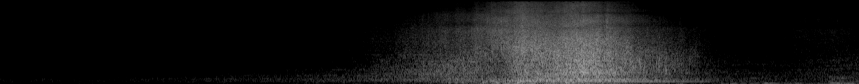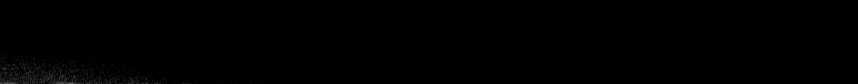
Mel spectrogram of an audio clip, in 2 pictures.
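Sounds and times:
various automobiles: 3.8 - 7.2.

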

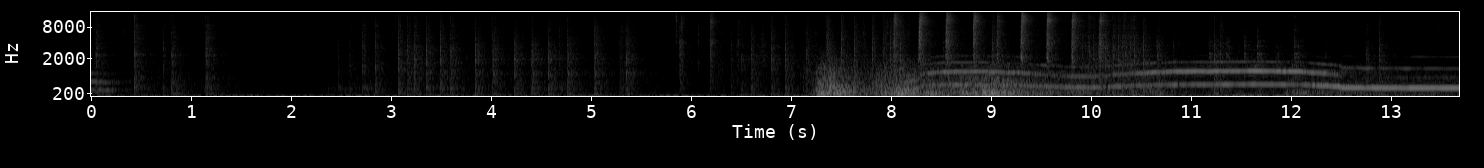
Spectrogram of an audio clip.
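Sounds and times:
spooky room ambience loop: 7.2 - 13.5.

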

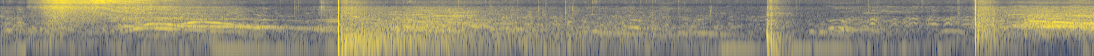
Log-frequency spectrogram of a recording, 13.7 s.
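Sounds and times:
people at a firework display: 0.0 - 13.6
firework display outdoors: 0.3 - 3.2, 4.0 - 8.2, 12.2 - 12.6.

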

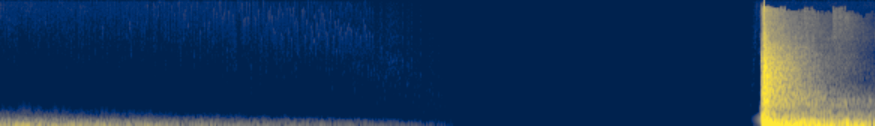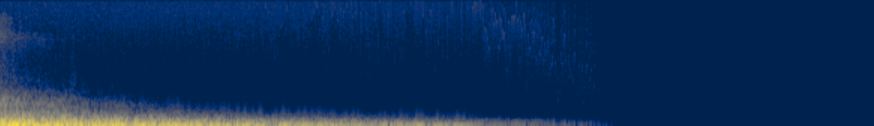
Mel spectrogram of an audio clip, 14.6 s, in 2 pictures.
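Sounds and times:
single 66 inch drum flam with soft beater: 6.4 - 11.1.

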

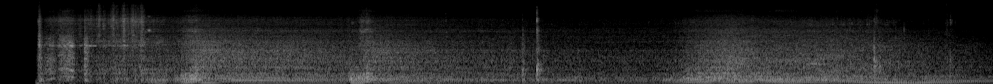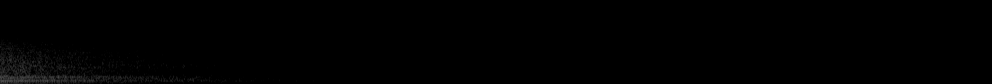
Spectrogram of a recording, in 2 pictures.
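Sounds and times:
various automobiles: 0.4 - 12.9.

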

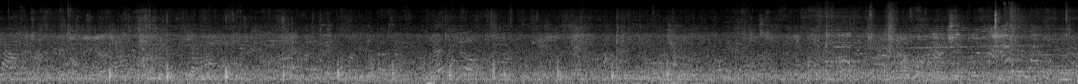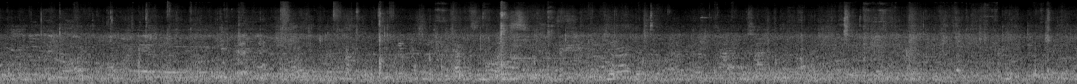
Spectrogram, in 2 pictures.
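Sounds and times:
crowd footsteps: 0.0 - 21.5.

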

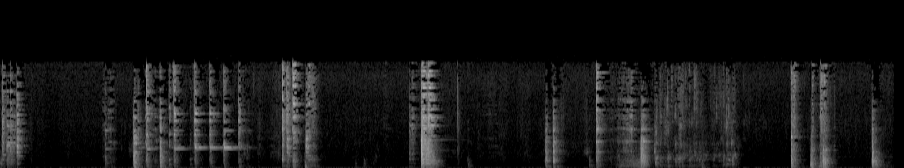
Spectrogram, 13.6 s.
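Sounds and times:
dishes clattering in background: 0.0 - 0.4, 1.6 - 4.8, 8.2 - 10.0, 11.9 - 13.3.

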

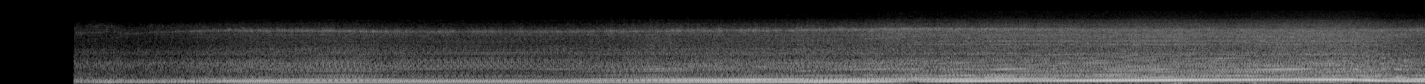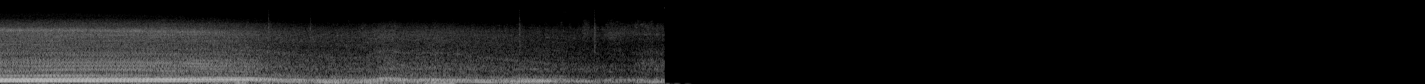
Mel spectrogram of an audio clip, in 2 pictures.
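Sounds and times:
fire engine sirens: 0.8 - 20.9.

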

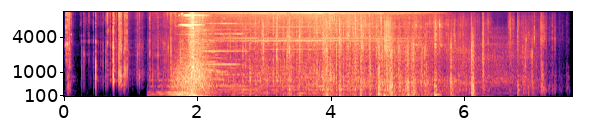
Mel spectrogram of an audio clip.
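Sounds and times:
ice spell cold whooshes: 1.3 - 5.5.

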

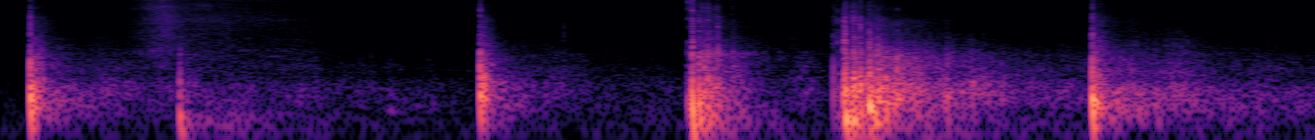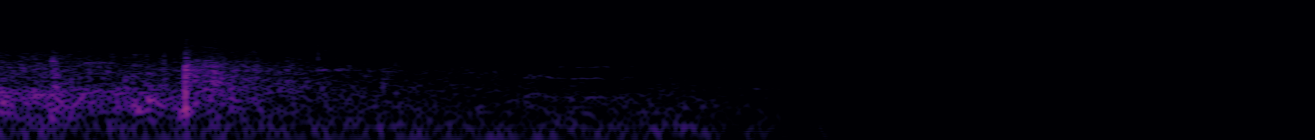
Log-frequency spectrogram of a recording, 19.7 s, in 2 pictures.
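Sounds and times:
firework display outdoors: 0.2 - 13.2
people at an outdoor firework display: 12.2 - 15.7.

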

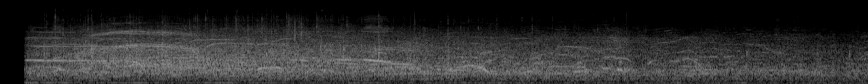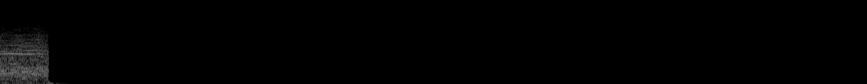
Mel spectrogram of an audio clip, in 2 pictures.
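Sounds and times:
crowds: 0.2 - 9.2.

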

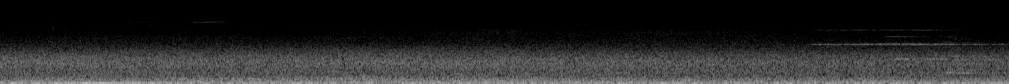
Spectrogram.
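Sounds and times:
moderately busy urban and suburban traffic: 0.0 - 10.0.

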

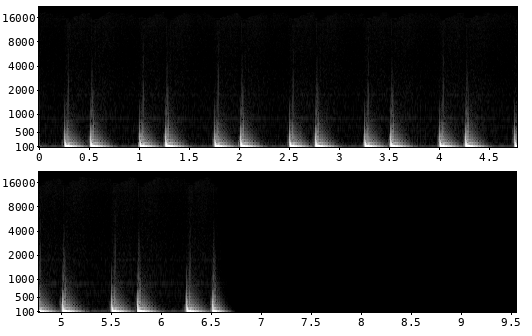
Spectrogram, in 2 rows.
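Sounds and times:
fast heartbeat: 0.2 - 6.7.

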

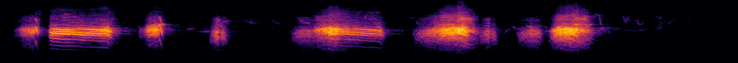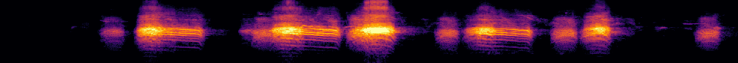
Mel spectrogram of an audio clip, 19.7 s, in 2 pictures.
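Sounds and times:
birds: 0.0 - 19.6.

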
